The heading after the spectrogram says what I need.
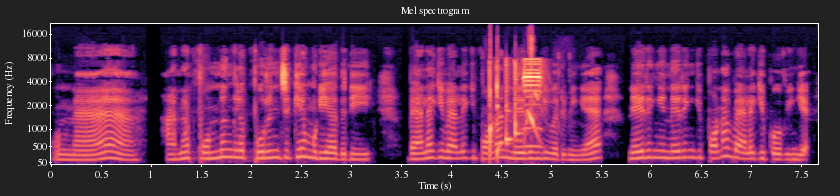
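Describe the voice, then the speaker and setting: A woman's voice: lowish voice, moderate pace, dull audio, close to an everyday voice. A woman voicing a young man in an audio drama romance, teasing and coaxing his girlfriend. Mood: affectionate teasing.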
